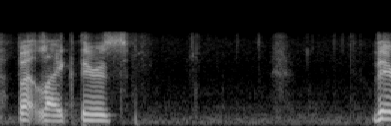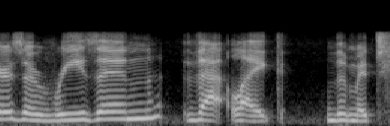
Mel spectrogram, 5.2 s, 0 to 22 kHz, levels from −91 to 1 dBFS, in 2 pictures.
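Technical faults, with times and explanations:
No technical faults can be heard in this speech recording. It carries the character of the AMR wideband (HD Voice) codec at 12.65 kbit/s, with the speech clear up to 6.4 kHz and the band above it, to 7 kHz, filled with shaped noise.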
